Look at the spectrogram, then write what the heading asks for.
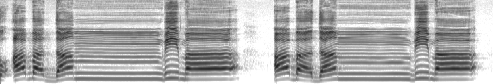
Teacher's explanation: नून साकिन या नून तनवीन के बाद अगर बा आएगी तो नून साकिन या नून तनवीन को छोटी मीम से बदल देंगे · چھوٹی میم سے بدل دیتا ہے۔ تو یہ ابدن جو تھا ابدم ہو گیا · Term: इक़लाब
